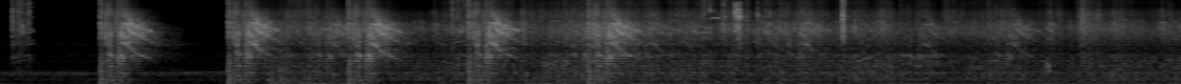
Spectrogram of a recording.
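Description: Laser guns fire repeatedly in a battle.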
